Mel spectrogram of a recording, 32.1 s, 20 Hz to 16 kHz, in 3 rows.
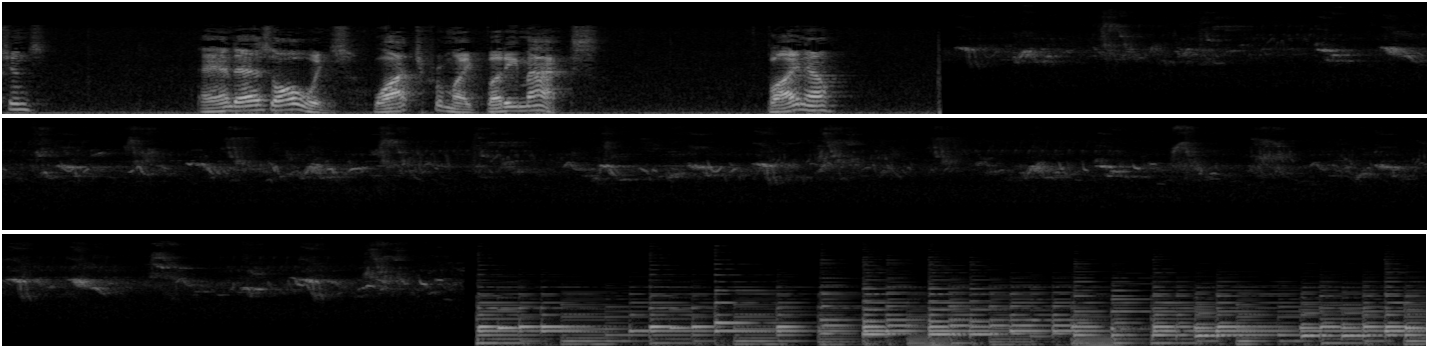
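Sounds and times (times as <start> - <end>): small birds chirping: 7.0 - 24.9.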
